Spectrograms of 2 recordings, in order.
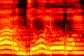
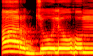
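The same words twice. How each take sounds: Both takes have the same delivery.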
